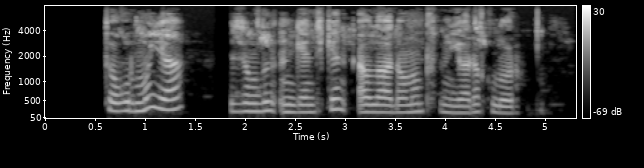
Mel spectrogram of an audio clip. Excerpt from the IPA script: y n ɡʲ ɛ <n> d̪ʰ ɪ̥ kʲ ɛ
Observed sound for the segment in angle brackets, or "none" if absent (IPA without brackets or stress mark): n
